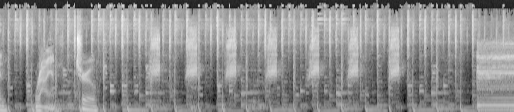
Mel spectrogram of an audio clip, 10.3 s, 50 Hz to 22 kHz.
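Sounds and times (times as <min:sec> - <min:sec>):
speech: 0:00.0 - 0:02.1
thumping musical beat: 0:00.0 - 0:09.6
sustained buzzy tone: 0:02.9 - 0:05.6, 0:09.5 - 0:10.2
duck quacking: 0:03.0 - 0:08.2.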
